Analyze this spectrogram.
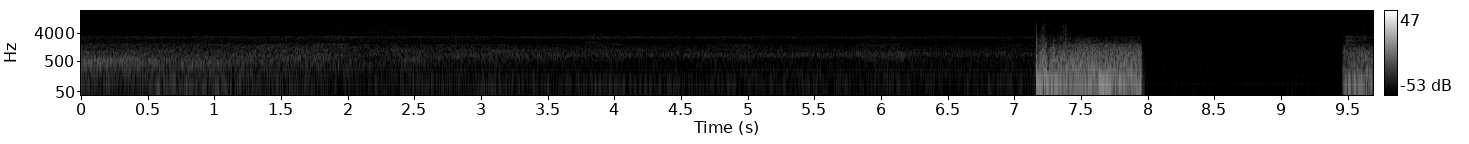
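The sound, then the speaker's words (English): A munition explosion on a military training range, sending debris flying: a long, low rumbling roar fades slowly, then a sudden loud, harsh blast cuts in, goes silent, and another burst starts at the very end. “You see the explosion?”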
